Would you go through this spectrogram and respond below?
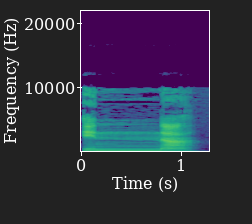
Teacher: However, we are going to do this gemination, which means we've got to effectively merge the two noons together and hold it for a little bit. So we're going to pronounce this as inna.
